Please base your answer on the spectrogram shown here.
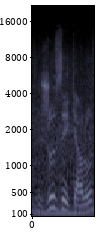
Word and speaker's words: José Carlos: Vainqueur à Gand, 6,59, José Carlos Moreira, José Carlos puisque c'est un Brésilien, on ne va pas prononcer à l'espagnol.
